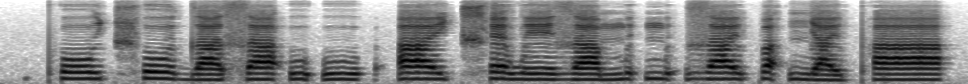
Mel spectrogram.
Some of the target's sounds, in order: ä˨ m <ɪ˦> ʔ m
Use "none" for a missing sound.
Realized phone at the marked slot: ɪ˦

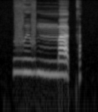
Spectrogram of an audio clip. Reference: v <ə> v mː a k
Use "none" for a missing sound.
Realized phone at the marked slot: ɨ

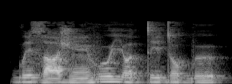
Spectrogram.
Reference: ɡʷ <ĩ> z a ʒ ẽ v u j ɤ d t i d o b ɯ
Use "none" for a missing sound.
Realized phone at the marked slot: i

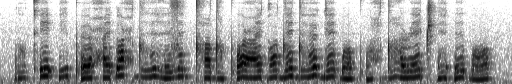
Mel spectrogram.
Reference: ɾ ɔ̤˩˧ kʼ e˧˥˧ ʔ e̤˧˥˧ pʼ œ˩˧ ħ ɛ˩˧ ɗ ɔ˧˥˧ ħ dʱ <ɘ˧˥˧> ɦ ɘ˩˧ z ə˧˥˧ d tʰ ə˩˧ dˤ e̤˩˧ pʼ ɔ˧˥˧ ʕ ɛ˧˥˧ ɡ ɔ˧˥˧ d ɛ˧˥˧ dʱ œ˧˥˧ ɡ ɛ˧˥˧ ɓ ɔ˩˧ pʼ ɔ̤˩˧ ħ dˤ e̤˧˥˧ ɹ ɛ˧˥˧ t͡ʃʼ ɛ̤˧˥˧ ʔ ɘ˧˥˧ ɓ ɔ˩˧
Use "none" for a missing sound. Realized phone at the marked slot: ɘ˧˥˧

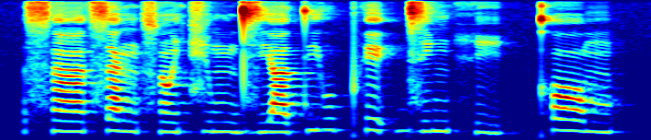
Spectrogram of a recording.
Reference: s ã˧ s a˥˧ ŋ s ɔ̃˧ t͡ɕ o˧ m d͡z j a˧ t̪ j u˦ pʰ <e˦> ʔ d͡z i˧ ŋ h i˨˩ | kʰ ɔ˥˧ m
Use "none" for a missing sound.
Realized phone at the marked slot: e˦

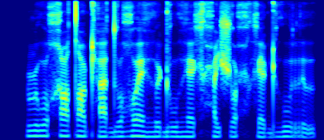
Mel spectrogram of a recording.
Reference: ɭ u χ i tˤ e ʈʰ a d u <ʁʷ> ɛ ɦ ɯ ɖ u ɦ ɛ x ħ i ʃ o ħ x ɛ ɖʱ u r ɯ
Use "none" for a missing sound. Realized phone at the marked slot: ʁʷ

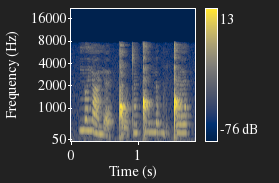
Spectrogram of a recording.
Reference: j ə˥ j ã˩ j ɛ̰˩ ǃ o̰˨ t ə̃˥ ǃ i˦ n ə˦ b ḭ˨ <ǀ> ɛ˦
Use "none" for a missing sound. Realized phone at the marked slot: ǃ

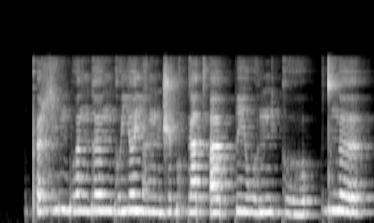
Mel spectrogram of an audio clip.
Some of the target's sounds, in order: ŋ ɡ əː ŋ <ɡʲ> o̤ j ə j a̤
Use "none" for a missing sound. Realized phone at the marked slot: ɡ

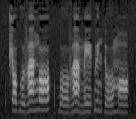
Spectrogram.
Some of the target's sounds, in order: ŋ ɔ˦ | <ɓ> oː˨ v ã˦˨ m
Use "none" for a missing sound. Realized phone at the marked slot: ɓ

